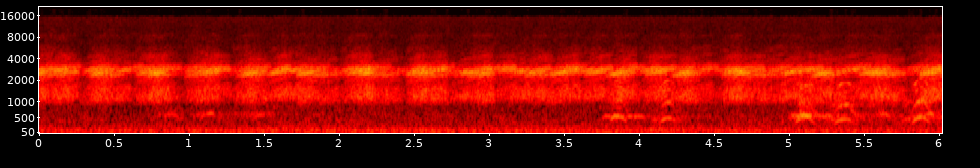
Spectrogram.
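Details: Frogs calling in rice paddies at the start of summer, before rice planting, late at night: a dense, continuous chorus of rapid pulsed croaks that swells and fades in waves about every second, with a few lower single calls beneath.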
